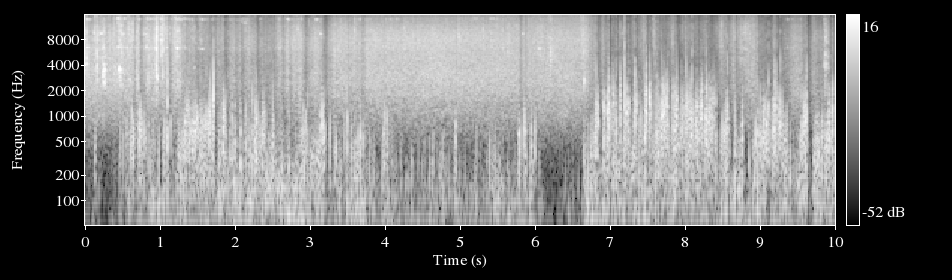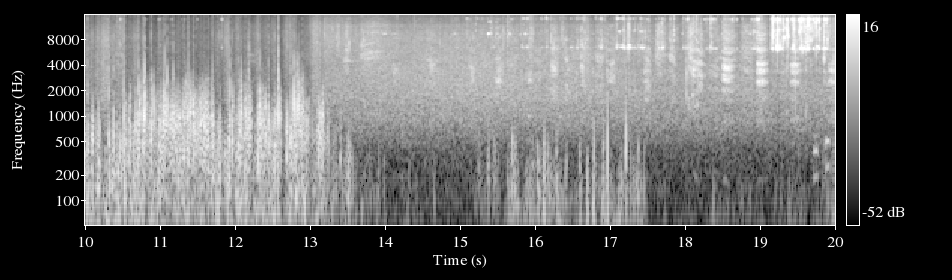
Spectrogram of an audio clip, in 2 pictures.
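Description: Small dogs playing and running on sandy ground, heard under a loud, low rushing noise on the microphone that comes in two long stretches and then drops away for the last several seconds.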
